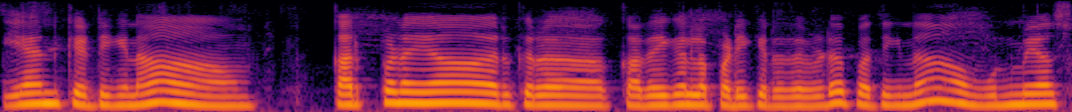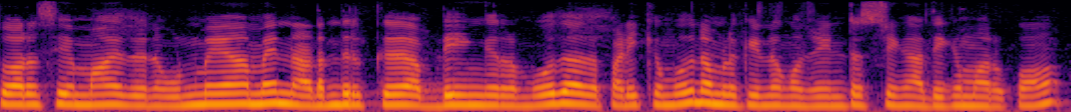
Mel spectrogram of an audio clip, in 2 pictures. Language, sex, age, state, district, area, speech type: Tamil, female, 30-45, Tamil Nadu, Namakkal, rural, spontaneous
